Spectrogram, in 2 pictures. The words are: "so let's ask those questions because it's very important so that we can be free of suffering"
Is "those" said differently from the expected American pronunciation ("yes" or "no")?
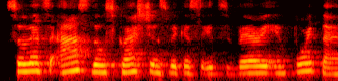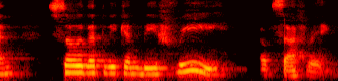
yes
